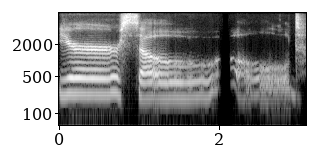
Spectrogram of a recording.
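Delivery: put-on drunken whisper. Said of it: "start whispering, like, boozy, stupid, yammering".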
